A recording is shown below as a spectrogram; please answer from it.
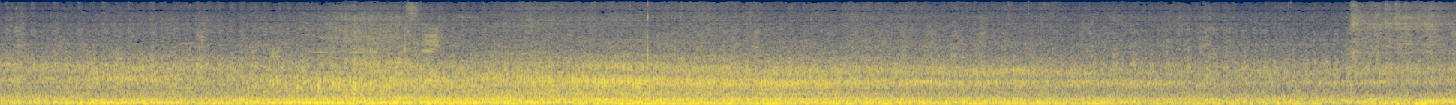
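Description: Street traffic: a passing vehicle's noise swells through the middle and fades, over a steady low rumble.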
